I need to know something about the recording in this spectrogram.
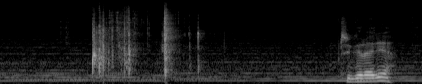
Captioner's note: gun clicking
